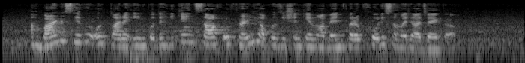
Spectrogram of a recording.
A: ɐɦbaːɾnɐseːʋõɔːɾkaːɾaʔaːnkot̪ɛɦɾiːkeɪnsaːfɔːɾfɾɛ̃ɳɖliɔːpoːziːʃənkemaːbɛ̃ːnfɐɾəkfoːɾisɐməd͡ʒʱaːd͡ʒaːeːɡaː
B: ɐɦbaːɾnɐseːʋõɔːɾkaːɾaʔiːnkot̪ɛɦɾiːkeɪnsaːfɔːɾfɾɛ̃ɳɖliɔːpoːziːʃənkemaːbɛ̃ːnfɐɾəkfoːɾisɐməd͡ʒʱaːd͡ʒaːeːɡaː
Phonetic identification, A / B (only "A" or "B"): B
